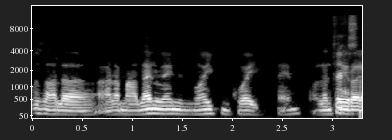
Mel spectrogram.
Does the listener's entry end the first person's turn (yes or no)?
yes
